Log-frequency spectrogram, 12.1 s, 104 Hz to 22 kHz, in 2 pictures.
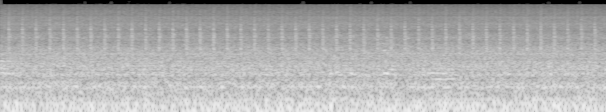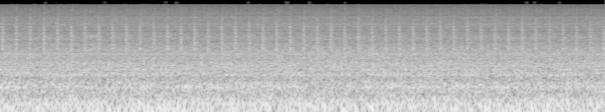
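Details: Loud idle on a 1997 Ford F-150 V6 with a fast steady tick-knock tied to engine speed from the top end; stethoscope on rocker arm bolts finds it loudest on the middle cylinder, both valves; valvetrain ticking, cause unknown.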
